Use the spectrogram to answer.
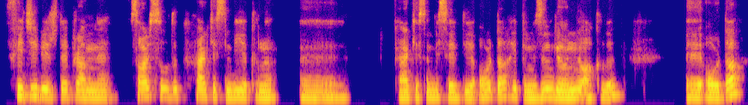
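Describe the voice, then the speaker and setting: A woman hosting an online psychology session, speaking earnestly with halting pauses and fillers. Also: medium pitch, dark tone. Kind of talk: opening remarks at an online workshop.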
